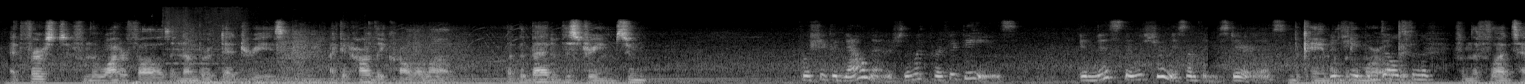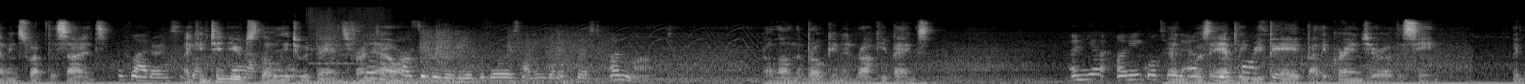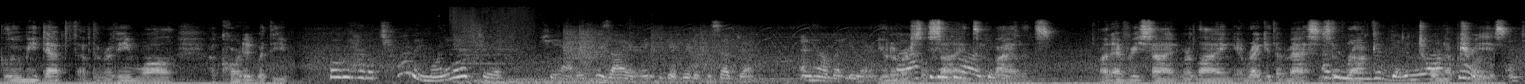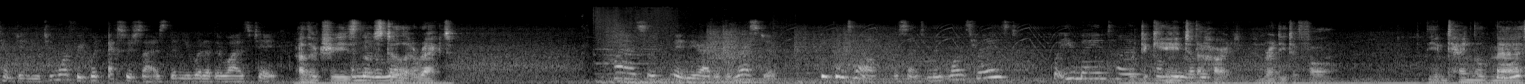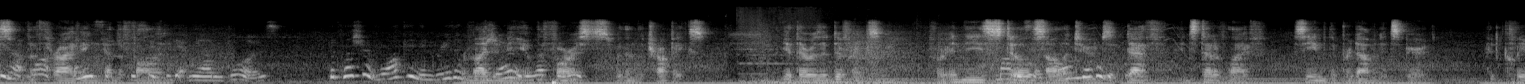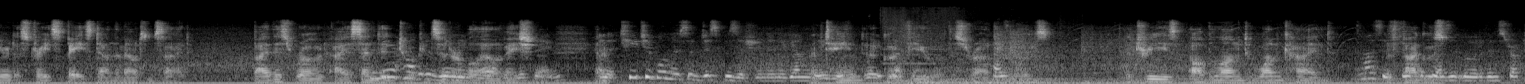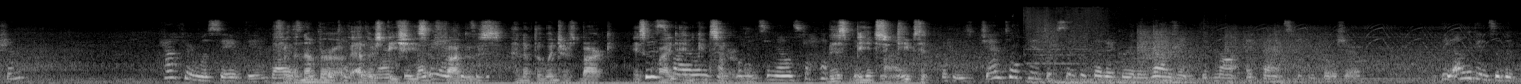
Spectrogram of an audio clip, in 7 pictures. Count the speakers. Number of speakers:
two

